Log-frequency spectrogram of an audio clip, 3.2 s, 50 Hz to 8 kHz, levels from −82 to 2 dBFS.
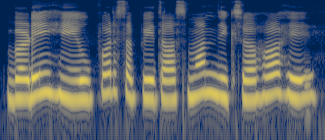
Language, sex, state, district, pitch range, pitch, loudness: Hindi, female, Madhya Pradesh, Bhopal, 220-260 Hz, 235 Hz, -14 LUFS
